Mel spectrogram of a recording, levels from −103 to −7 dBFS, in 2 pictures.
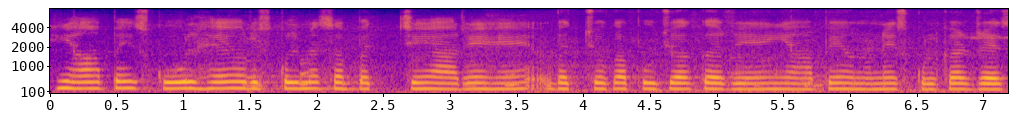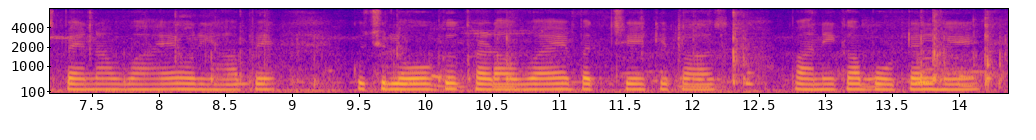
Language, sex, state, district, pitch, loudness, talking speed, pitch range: Hindi, female, Jharkhand, Jamtara, 195 Hz, -30 LUFS, 170 wpm, 190-205 Hz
